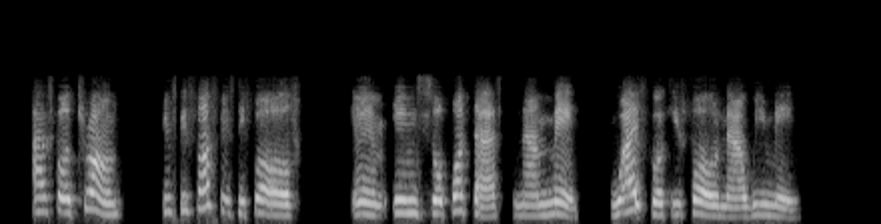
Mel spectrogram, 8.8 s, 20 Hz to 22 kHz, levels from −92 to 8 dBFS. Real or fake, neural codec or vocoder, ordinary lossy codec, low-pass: fake; codec, 16 kHz, 1.1 kbps, Voila-Tokenizer; Opus, 64 kbps; 5.4 kHz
